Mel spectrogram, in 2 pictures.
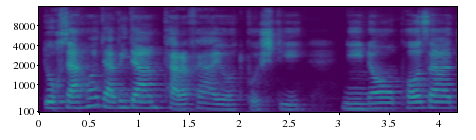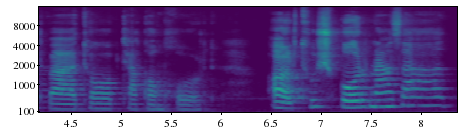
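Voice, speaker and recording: A woman narrating a novel as an audiobook, in a calm, even storytelling manner. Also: lowish voice, reverberant. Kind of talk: novel reading.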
